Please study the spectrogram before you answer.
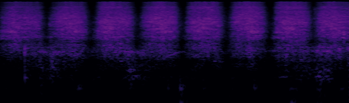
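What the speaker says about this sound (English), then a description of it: "close the card and rub it down" Card being rubbed down by hand after gluing, eight steady back-and-forth rubbing strokes with brief pauses between them, close and fairly quiet, with no talking.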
